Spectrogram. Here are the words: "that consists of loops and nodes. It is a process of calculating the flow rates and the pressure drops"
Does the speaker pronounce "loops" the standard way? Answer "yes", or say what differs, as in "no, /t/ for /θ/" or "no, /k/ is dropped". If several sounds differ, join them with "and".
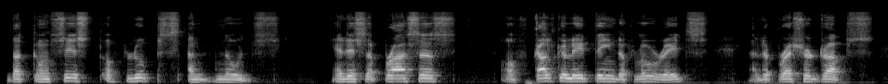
yes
